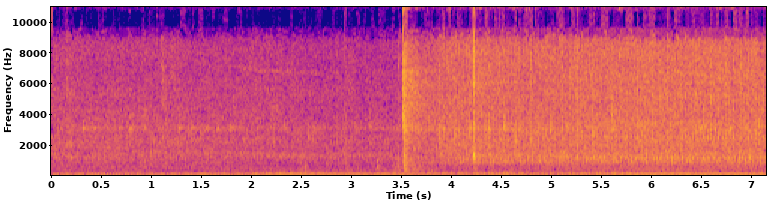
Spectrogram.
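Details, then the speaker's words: 2013 Scion FR-S freshly serviced engine at idle: steady deep idle with faint light ticking, the chirping chatter of the high-pressure fuel pump (dual low- and high-side injectors); noisy by nature but healthy, normal idle. "they are kind of noisy engines so if you ever hear like almost a chirping noise it's actually a high pressure fuel pump producing lots of fuel pressure"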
